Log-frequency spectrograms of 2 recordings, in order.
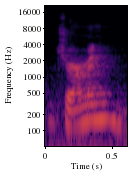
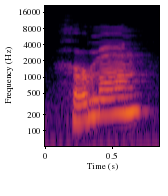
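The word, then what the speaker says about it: Domingo Germán: the Yankees Domingos your mom going for a German your main German why did I say it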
